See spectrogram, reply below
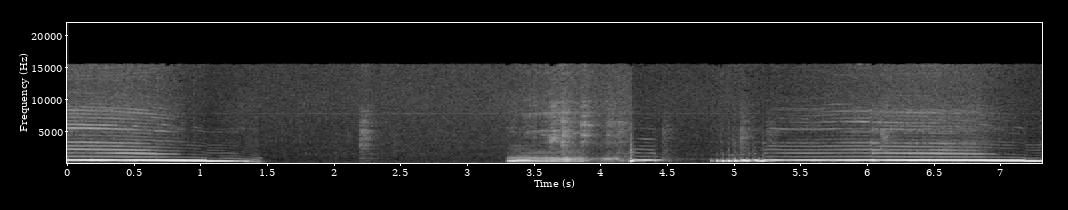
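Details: Pelung chicken cared for by its keeper in Java, Indonesia, crowing twice: long steady ringing notes dropping at the end, split by a rough, wavering burst of sound.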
